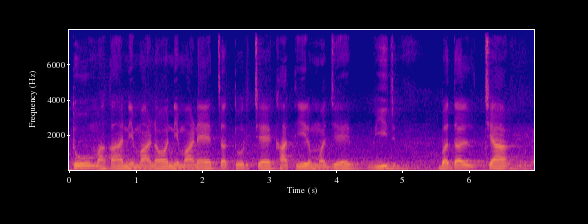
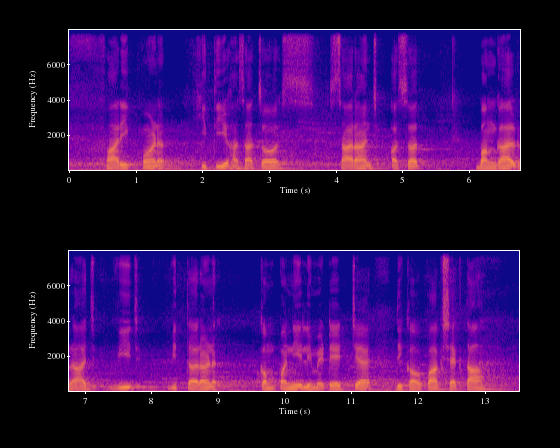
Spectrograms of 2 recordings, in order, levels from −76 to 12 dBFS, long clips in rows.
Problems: constant background noise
